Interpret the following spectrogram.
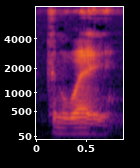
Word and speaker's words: Conway: นะ คว จริง ๆ Con เนี่ย ถ้า ออก เสียง แบบ native speaker มัน จะ ไม่ อา ว่า ค แต่ เรา นี่ เขียน ให้ ตรง ตัว เฉย ๆ มัน จะ ออก เสียง ว่า ค conway Con อ่า คำ แบบ นี้ จะ ส เสียง หลัง นะ ฮะ เสียง จะ หนัก ที่ คำ ว่า way ob โอ อย่า เงี้ย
